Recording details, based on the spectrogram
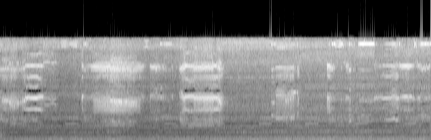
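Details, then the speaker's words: High-pitched hissing whine in on-off bursts from a water-cooled ultrasonic scaler removing tartar under the gum line of an anesthetized dog with early-stage periodontal disease and gingivitis. "but I'm going to take away all of the tartar from underneath the gum line with this ultrasonic scaler is a vibration"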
